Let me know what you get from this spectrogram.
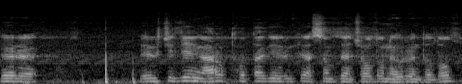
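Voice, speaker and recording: Fairly quick speech with a Mongolian accent and fairly even intonation over noticeable background noise. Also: man. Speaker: university representative. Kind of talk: formal answer at a meeting.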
